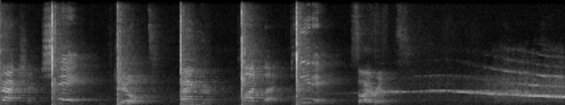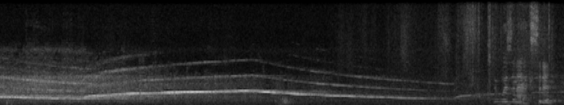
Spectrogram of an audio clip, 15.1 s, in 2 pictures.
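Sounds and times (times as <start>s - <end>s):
wailing siren: 4.5s - 15.0s.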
